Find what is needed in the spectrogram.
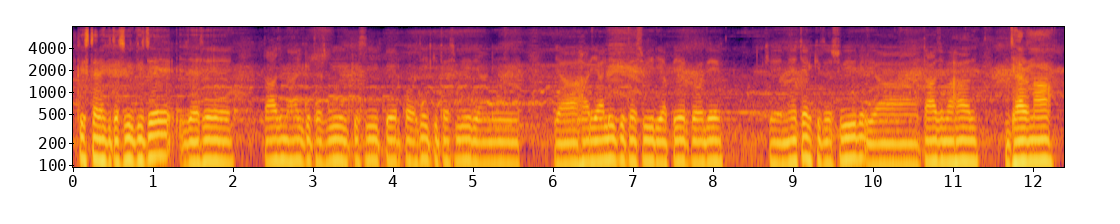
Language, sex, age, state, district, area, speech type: Urdu, male, 18-30, Bihar, Saharsa, urban, spontaneous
